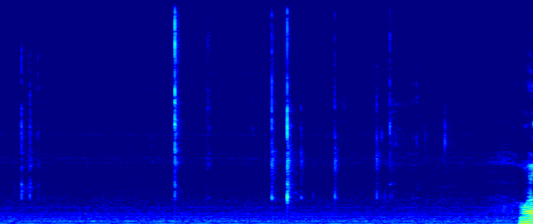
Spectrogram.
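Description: A few small, sharp clicks of plastic and metal parts as a small piece is pressed and fitted into place on a scale-model engine by hand. The loudest click comes about two and a half seconds in, with two more close together about four seconds in.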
